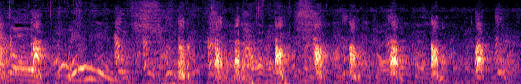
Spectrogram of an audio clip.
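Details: At a cookout, a Cane Corso lets out evenly spaced, punchy barks roughly twice a second after a brief stretch of human voices, with conversation continuing underneath.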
